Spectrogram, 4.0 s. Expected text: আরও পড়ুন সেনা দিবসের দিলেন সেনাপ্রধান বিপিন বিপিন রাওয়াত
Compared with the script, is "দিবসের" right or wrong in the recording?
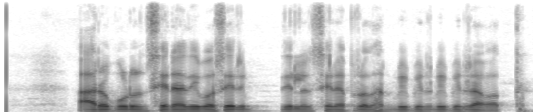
right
